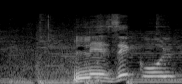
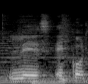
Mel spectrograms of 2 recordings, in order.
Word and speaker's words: les écoles: No puedes decir les écoles, sino les écoles. Eso es algo llamado liaison, que ya lo veremos en otra clase de pronunciación. Porque en la lengua francesa se tiende a pegar las palabras.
